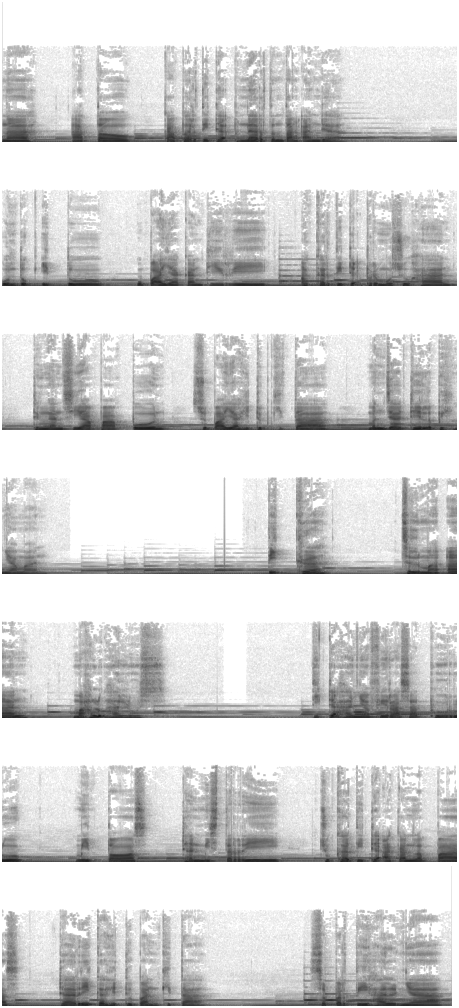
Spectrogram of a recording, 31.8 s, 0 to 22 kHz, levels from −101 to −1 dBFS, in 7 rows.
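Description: Four brief clicks occur at 15.88, 19.04, 20.35 and 25.04 s, each a single sharp tick with nothing audibly missing around it. Dropped samples are the likely cause: a fraction of a millisecond of the stream vanishes, so the waveform jumps abruptly from one value to a later one instead of moving smoothly. On a waveform each shows as a tiny step discontinuity, and on a spectrogram as a thin vertical line spanning the frequency range.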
